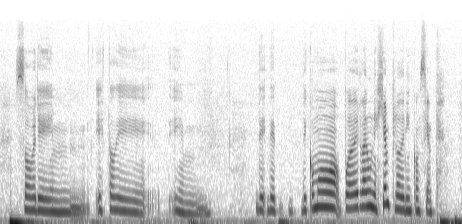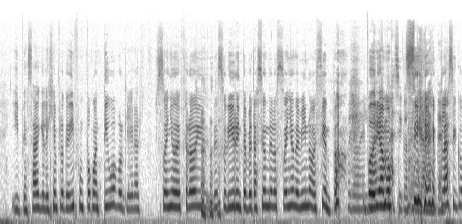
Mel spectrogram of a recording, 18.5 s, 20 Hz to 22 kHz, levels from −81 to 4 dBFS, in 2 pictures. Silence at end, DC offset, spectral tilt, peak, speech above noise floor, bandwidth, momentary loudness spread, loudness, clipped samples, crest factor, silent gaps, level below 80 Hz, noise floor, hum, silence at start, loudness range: 0 s; under 0.1%; -5 dB/octave; 0 dBFS; 24 dB; 16 kHz; 18 LU; -19 LUFS; under 0.1%; 18 dB; none; -28 dBFS; -43 dBFS; none; 0 s; 15 LU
